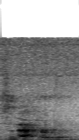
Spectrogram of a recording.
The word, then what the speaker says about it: Sennacherib: The news that he heard was that Sennacherib, that's how you say it, by the way, Sennacherib. I learned something interesting about Hebrew, is the CHs are just Ks.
